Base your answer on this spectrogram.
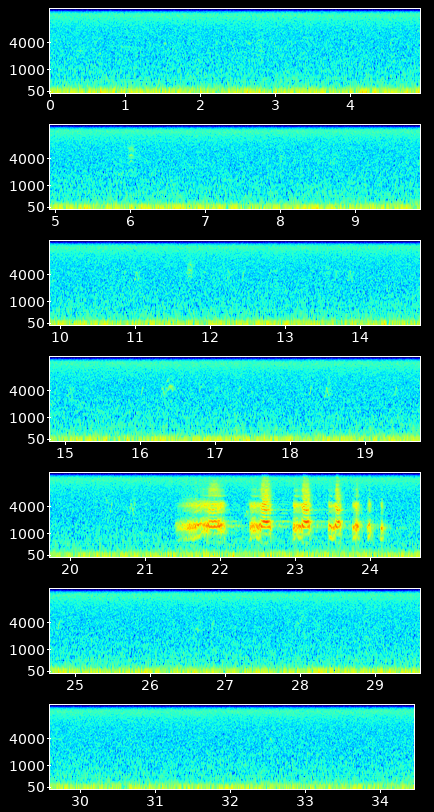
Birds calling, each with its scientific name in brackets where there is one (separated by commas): Erckel's Francolin (Pternistis erckelii), House Finch (Haemorhous mexicanus), Hawaii Amakihi (Chlorodrepanis virens)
